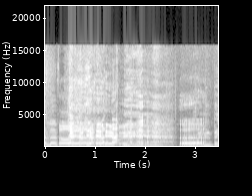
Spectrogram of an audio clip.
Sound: laughing

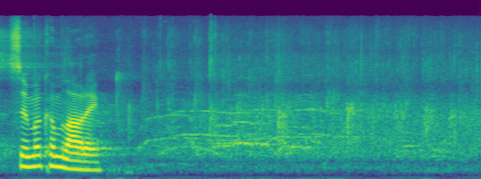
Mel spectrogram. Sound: audience applauds

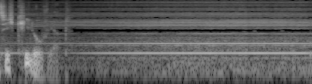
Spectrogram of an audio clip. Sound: whirh

